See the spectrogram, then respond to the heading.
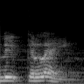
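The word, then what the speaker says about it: Lut Gholein: is highly unhelpful decade kane is in luke gallane it's how you know it's because it rhymes is he here is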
